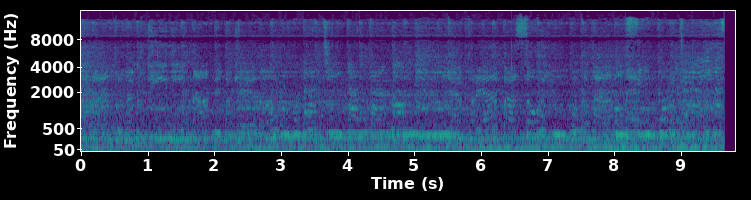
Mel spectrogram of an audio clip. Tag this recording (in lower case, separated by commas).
music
